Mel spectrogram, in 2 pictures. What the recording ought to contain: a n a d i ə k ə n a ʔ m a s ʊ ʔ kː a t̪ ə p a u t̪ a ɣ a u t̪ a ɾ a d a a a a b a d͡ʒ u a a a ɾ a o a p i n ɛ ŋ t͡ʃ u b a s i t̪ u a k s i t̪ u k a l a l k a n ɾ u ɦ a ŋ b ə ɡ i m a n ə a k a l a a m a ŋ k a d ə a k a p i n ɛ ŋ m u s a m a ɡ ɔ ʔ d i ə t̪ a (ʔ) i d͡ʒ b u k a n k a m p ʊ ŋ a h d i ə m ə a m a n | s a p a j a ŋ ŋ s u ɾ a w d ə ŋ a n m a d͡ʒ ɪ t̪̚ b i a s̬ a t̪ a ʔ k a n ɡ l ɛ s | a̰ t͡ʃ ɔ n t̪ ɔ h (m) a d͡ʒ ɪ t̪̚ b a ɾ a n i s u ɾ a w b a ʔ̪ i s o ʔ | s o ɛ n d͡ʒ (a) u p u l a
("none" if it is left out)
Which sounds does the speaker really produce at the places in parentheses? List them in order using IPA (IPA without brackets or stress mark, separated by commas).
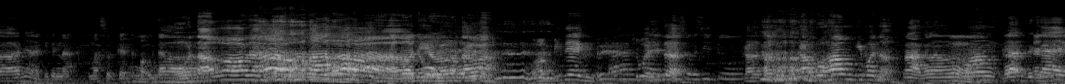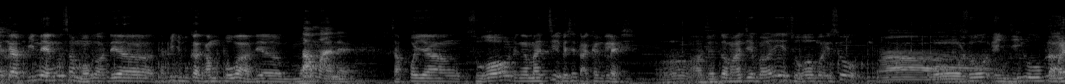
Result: p, m, i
